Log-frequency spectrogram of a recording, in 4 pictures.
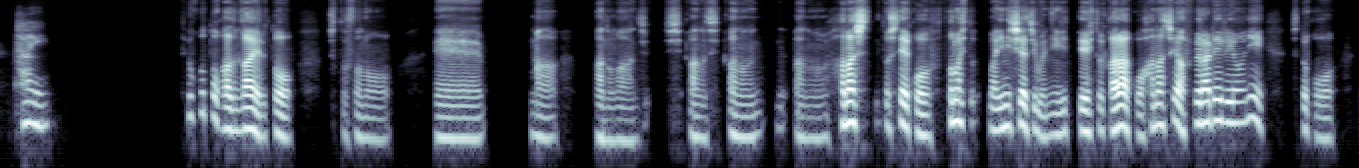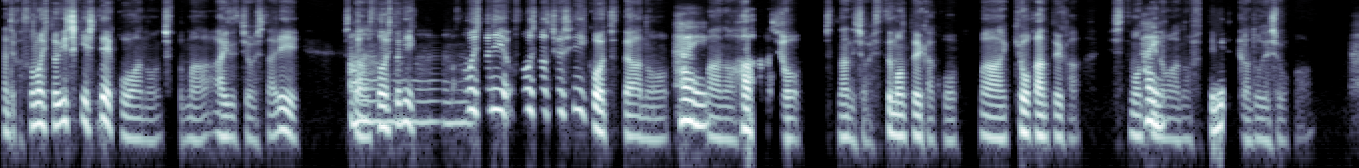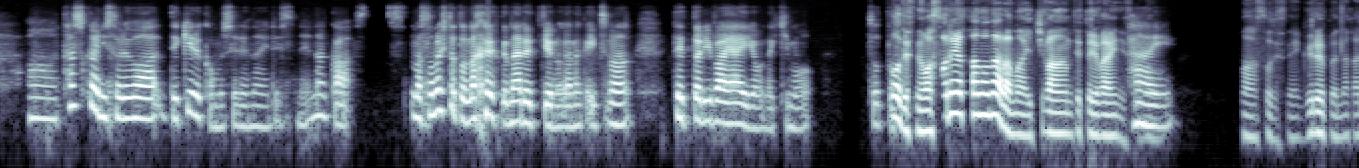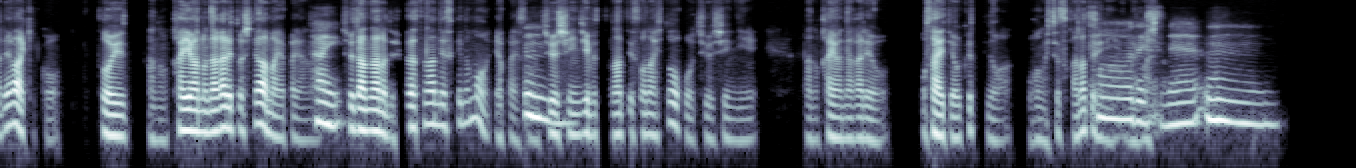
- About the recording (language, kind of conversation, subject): Japanese, advice, グループの集まりで、どうすれば自然に会話に入れますか？
- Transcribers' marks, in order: in English: "イニシアチブ"; laughing while speaking: "仲良くなるっていうのが"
